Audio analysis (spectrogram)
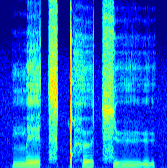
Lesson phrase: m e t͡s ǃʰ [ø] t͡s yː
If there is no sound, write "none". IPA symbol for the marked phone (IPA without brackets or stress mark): ø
